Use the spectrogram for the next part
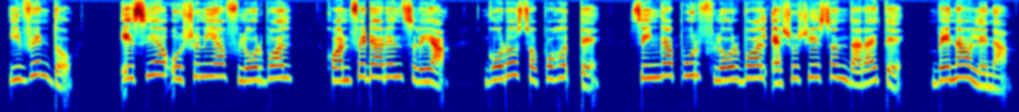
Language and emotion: Santali, neutral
